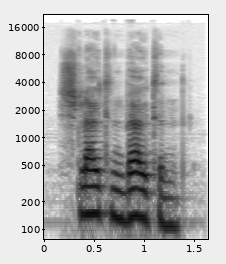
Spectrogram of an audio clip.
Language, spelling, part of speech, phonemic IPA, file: Dutch, sluiten buiten, verb, /ˈslœytə(n) ˈbœytə(n)/, Nl-sluiten buiten.ogg
- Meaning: inflection of buitensluiten: 1. plural present indicative 2. plural present subjunctive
